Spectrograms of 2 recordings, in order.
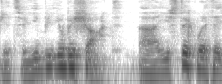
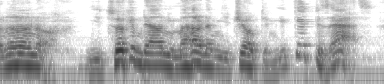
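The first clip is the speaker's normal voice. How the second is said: raised, louder mock protest; playfully emphatic retort, pitched up; insistent contradiction; 6 semitones higher, 6 dB louder than usual. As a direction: argue back, hammering each point. Retold arguing back at the teacher.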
